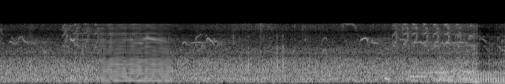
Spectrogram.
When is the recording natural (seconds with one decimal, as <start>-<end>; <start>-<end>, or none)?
0.0-1.0; 1.7-5.1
